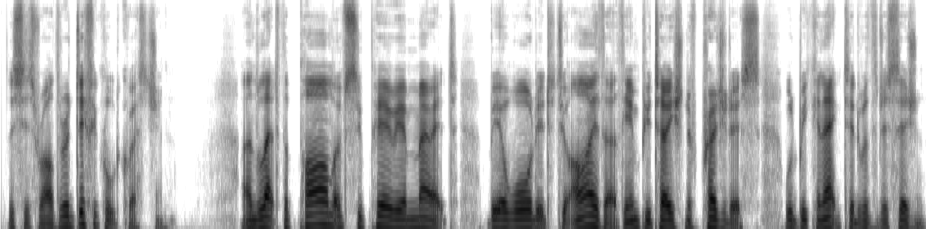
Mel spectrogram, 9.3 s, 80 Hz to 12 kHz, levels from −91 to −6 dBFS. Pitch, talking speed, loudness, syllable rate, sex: 120 Hz, 175 wpm, -19 LUFS, 5.9 syllables/s, male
